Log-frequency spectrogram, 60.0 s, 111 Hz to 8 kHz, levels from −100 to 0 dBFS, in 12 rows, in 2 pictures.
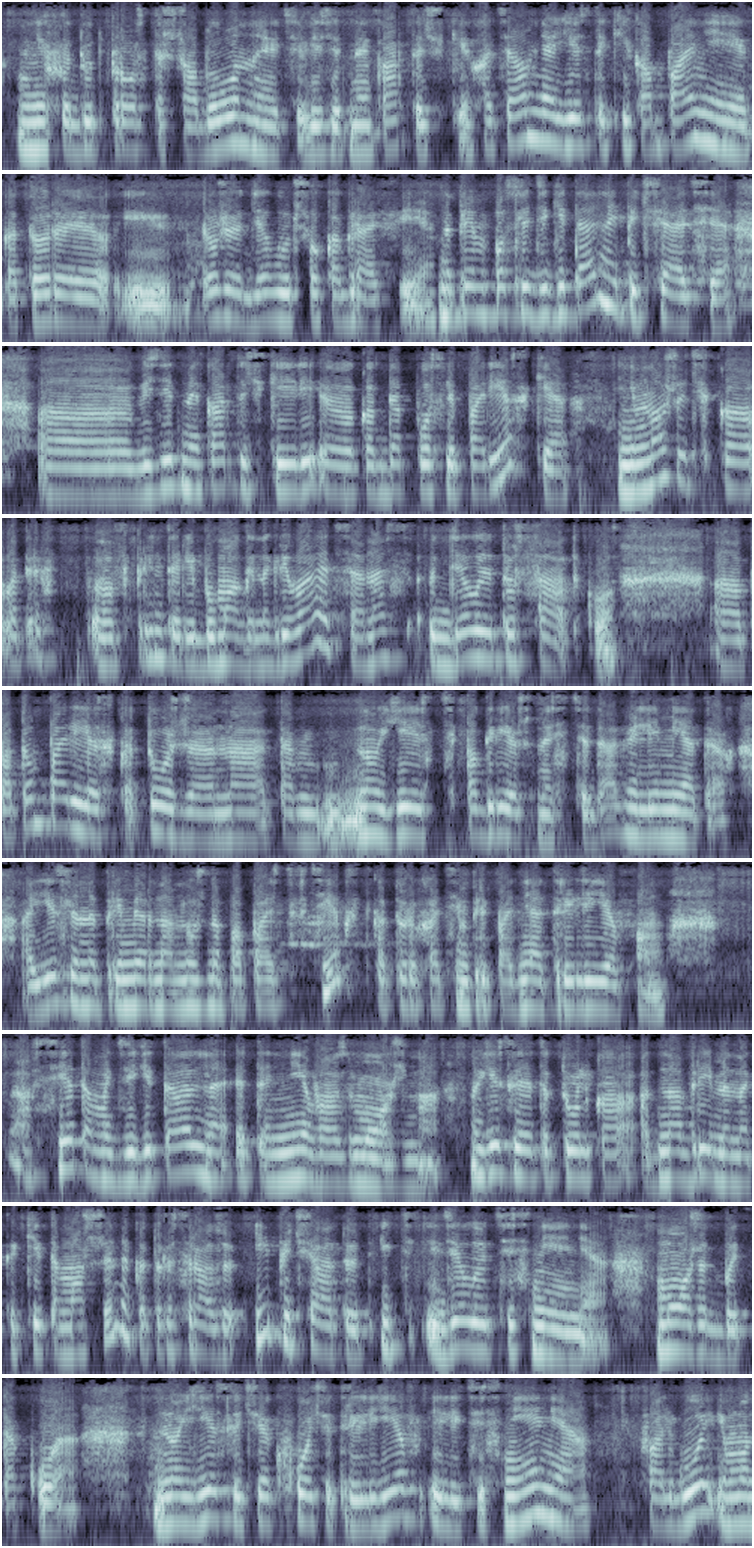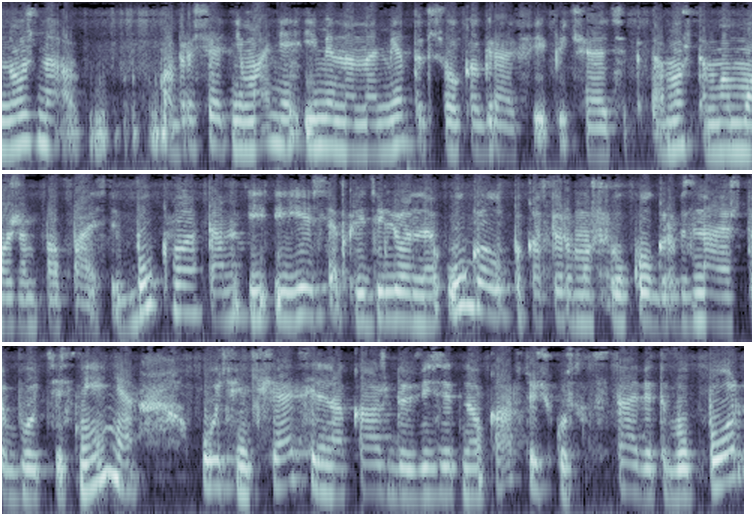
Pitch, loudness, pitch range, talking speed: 200 Hz, -20 LUFS, 185-225 Hz, 130 wpm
